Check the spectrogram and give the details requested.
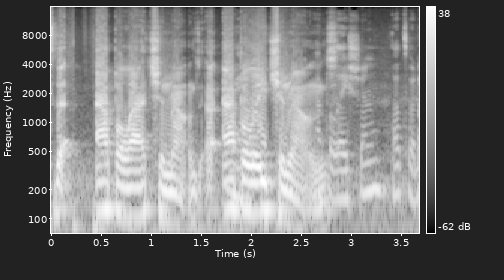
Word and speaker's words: Appalachian: can say it wrong anymore but it's the Appalachian Mountains Appalachian Mountains that's what I would say and appellation that is wrong it's called the Appalachian Mountains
